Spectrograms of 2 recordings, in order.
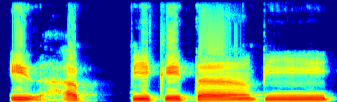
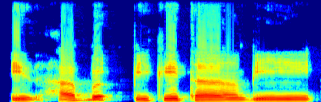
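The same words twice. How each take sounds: First: The first b merges into a doubled second b. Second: The first b is released separately with a bounce. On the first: The speaker calls it right. "huruf yang pertama dimasukkan ke huruf yang kedua dan huruf yang kedua dibaca dengan tasydid" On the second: The speaker calls it wrong. "jangan sampai kita membacanya ... sehingga muncul kol-kolahnya"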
